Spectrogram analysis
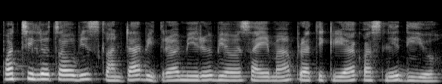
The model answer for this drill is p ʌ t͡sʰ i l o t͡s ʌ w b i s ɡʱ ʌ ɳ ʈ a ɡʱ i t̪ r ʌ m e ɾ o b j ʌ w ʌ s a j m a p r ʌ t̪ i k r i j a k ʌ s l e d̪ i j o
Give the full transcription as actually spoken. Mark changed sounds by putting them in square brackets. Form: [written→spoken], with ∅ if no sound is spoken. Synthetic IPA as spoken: p ʌ t͡sʰ i l o t͡s ʌ w b i s ɡʱ ʌ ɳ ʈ a [ɡʱ→bʱ] i t̪ r ʌ m e ɾ o b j ʌ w ʌ s a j m a p r ʌ t̪ i k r i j a k ʌ s l e d̪ i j o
